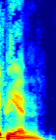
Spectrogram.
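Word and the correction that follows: Sybian: You mispronounced it too. It's Sibian.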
